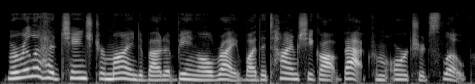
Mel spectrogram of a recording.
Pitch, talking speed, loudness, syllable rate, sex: 240 Hz, 240 wpm, -17 LUFS, 5.5 syllables/s, female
